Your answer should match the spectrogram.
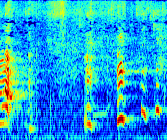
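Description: A toddler's short, high-pitched squeals, several in quick succession in the second half, the loudest about a second and a half in.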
